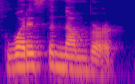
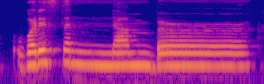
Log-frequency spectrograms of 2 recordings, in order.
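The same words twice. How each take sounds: First: Said in the usual way. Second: Puzzled slow echo of "What is the number?"; drawn-out puzzled repeat. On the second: Acted. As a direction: mull the question over aloud.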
